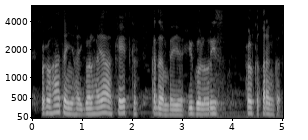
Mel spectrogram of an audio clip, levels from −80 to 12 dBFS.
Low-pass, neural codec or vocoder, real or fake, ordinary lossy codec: 5.4 kHz; none; real; none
